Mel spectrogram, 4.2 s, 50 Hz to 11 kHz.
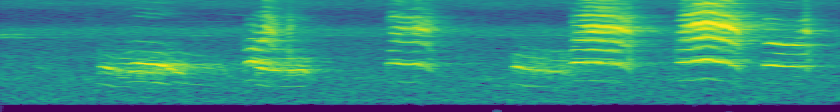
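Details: Chinese hwamei of the Medan type, 2021: loud harsh harmonic phrases with downslurred whistles, delivered in bursts about every half second over a steady background hiss.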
